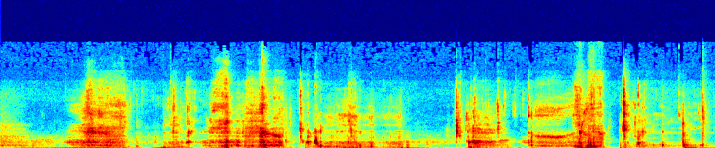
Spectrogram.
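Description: Close-miked chewing of dumplings and soup: wet, irregular mouth sounds with sharp little clicks.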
